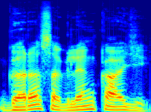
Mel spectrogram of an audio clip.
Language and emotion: Goan Konkani, neutral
